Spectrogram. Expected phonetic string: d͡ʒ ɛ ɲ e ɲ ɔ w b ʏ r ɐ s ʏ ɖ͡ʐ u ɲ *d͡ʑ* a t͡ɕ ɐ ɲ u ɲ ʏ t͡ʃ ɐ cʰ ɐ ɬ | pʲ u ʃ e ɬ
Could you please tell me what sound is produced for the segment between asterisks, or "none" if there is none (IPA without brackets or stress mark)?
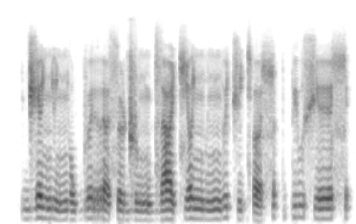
d͡z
